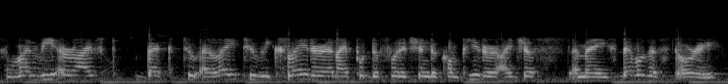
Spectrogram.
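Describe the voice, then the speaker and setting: A woman's voice: mid-range voice, level tone, moderate pace, hardly any pauses. A woman from the Republic, a filmmaker talking casually in a documentary interview, with lots of fillers. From Czech Republic. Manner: casual, hedging with filler words. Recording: dull sound with faint music.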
